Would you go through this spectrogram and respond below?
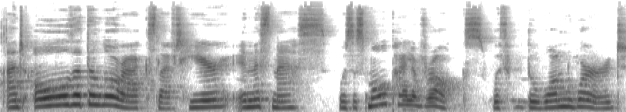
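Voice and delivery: ordinary delivery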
